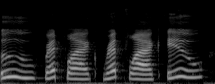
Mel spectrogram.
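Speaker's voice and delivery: lightly hammed-up recoil; mock alarm. Reader flagging a bad sign, mock alarm. Acts out her reaction while reading.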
